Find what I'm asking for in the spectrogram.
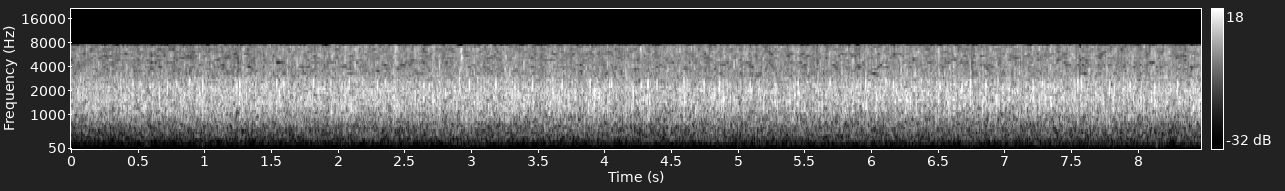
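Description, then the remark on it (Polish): Sustained, loud applause from a large crowd for Cardinal Tarcisio Bertone, a dense steady wash of clapping that holds at an even level for the whole stretch without pausing or fading. “Nie kończą się oklaski.”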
